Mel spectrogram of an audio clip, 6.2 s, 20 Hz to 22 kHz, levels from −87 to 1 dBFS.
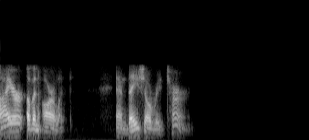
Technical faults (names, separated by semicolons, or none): AMR narrowband mobile codec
